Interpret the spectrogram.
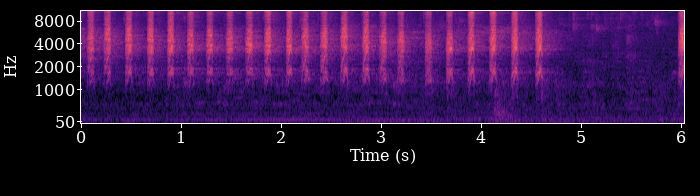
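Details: Spiderhunter as a lure to make a bird sing: a long unbroken train of about twenty rapid, high chipping notes that stops abruptly, followed by quiet and one last note at the end.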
